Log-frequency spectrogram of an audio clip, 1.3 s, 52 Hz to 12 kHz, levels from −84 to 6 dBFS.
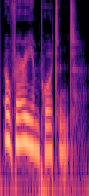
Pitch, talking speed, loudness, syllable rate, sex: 205 Hz, 135 wpm, -15 LUFS, 5.6 syllables/s, female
